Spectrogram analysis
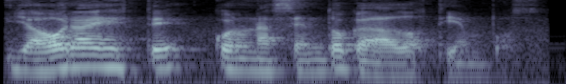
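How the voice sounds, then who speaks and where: A man at a middle pitch teaching a music theory lesson. He explains in a calm, methodical way, laying out one example after another. His delivery is steady and patient, like a teacher working through a lesson plan. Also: moderate pace.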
